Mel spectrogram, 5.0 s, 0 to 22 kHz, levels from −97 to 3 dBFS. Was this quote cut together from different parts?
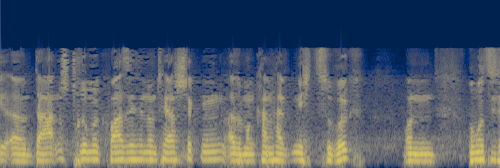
no; 0 cuts

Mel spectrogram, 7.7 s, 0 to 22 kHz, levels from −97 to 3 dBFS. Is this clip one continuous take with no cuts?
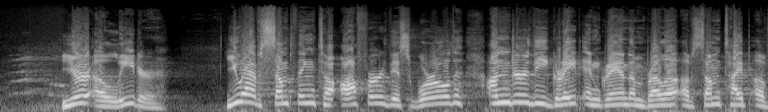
yes; 0 cuts

